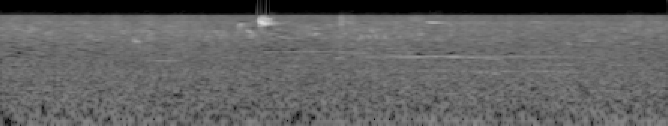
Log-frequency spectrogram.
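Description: Birds chirping over a steady background hiss: one loud, sharp, high chirp about two and a half seconds in, with fainter short calls and a brief whistle around four seconds.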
